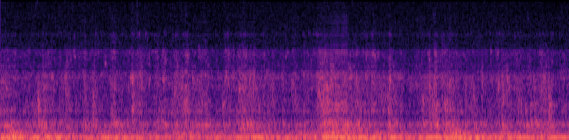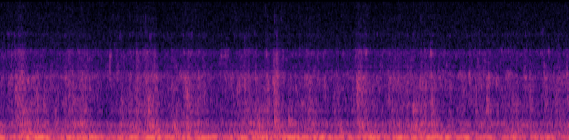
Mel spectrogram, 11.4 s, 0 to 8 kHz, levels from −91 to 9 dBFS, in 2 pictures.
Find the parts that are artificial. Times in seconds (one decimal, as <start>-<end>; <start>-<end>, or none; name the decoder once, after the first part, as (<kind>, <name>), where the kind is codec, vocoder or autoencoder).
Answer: 0.0-1.5 (vocoder, Vocos); 2.5-5.2; 6.2-9.7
